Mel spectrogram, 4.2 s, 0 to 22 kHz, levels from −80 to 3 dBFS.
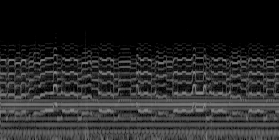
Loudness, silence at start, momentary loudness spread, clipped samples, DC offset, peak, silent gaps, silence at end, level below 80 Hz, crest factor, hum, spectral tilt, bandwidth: -35 LUFS; 0 s; 2 LU; under 0.1%; under 0.1%; -24 dBFS; none; 0 s; -58 dBFS; 12 dB; 50 Hz at -55 dBFS; -2.5 dB/octave; 19.5 kHz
